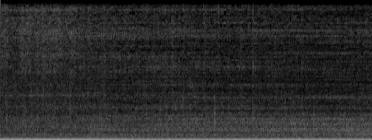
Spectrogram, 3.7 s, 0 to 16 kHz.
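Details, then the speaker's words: 1999 Chevy Tahoe Limited V8, about 198,000 miles, first drive in 10 years after replacing two injector poppets (cylinders 2 and 6) and a rear end; deep smooth drone under load, no knocks or ticks, easing as it shifts into third; healthy. "so anyway guys yeah you can hear the motor sounds good in this thing"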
